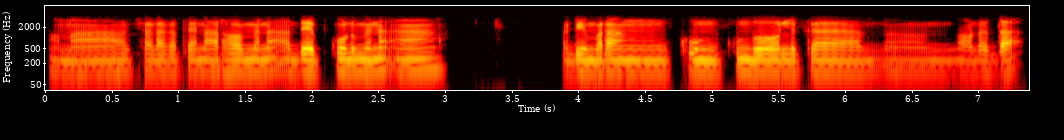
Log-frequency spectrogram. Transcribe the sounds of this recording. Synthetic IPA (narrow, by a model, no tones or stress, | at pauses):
ɔna̰t͡ʃaɽakat̪ɛnaɾɦɔmɛnaʔa̰d̪ɛp̚kuɳɖmɛnaʔa | əɖimaɾaŋkuɳɖkuɳɔlɛka | ɔɽɛd̪a̰ʔ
